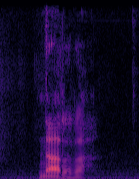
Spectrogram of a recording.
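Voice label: "ngarara", Māori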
